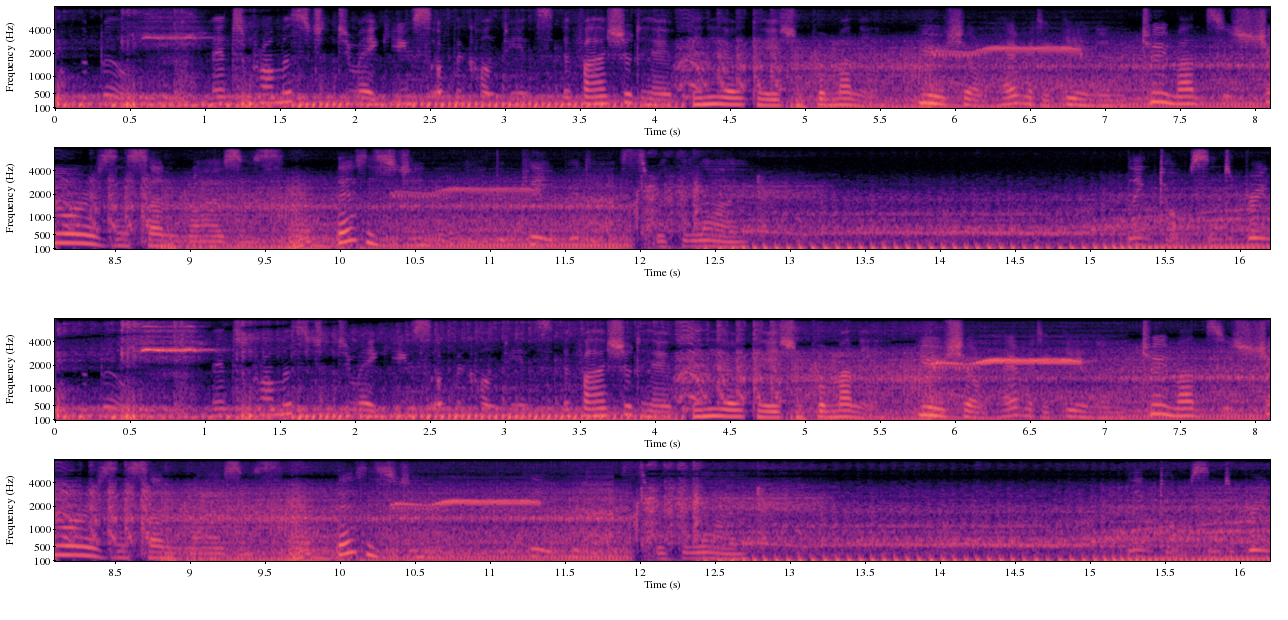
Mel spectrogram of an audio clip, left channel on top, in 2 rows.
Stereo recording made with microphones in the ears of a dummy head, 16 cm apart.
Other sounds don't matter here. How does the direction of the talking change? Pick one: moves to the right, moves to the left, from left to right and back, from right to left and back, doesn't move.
from left to right and back.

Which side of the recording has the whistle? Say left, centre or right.
right.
